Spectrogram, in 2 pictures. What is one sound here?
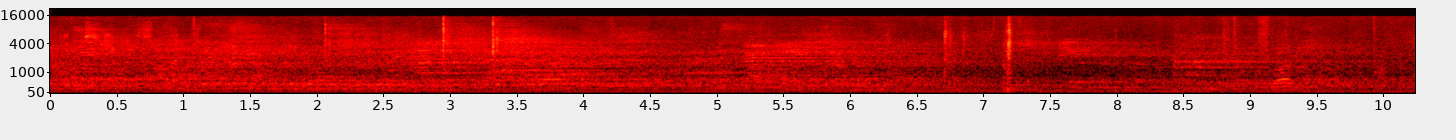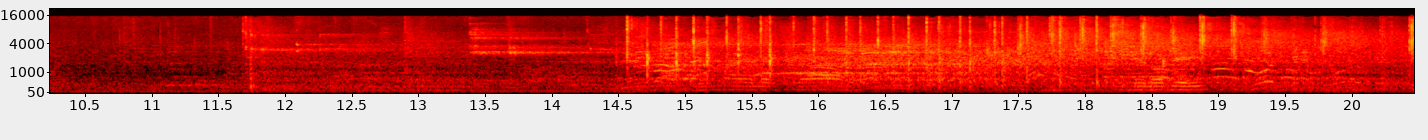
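Rackets hit a shuttlecock with sharp pops in a large echoing hall.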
